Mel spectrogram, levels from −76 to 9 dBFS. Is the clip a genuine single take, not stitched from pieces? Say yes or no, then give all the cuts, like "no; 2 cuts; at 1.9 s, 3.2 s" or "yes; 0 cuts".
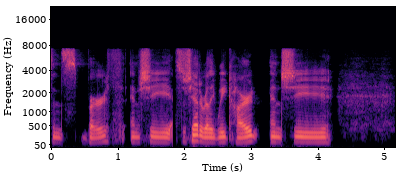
no; 1 cut; at 1.8 s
